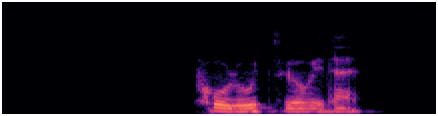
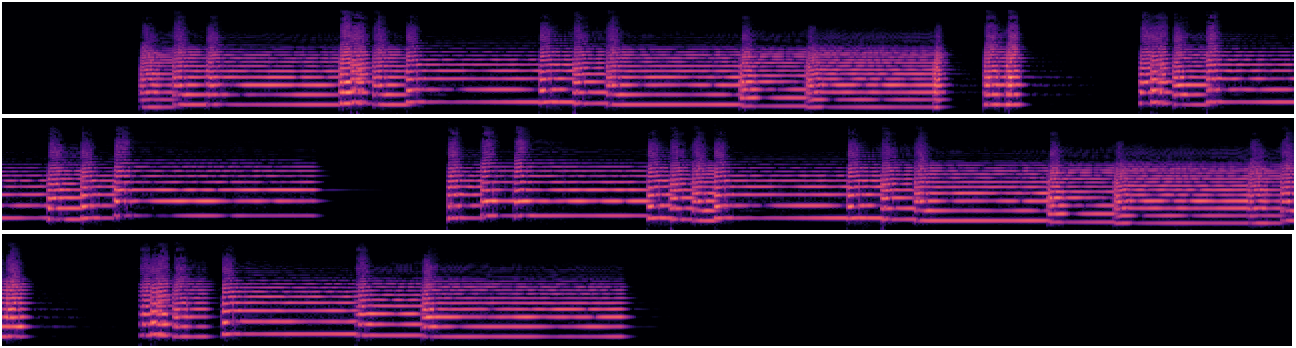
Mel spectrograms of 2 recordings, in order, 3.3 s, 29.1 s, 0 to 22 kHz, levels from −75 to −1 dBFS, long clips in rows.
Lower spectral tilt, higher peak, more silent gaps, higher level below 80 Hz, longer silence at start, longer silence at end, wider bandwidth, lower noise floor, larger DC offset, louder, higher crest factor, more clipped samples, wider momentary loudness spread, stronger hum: first, -9.5 dB/octave vs 0.5 dB/octave; second, -10 dBFS vs -4 dBFS; neither; first, -54 dBFS vs -80 dBFS; first, 1.45 s vs 1 s; second, 0.55 s vs 4.95 s; second, 7.2 kHz vs 16 kHz; about the same, -88 dBFS vs under -90 dBFS; neither; about the same, -26 LUFS vs -24 LUFS; about the same, 20 dB vs 22 dB; neither; first, 11 LU vs 5 LU; neither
